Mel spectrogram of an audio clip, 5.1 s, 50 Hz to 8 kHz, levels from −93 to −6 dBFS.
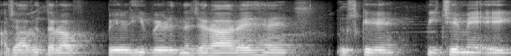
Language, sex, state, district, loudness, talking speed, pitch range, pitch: Hindi, male, Maharashtra, Gondia, -18 LUFS, 150 wpm, 125-130 Hz, 125 Hz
